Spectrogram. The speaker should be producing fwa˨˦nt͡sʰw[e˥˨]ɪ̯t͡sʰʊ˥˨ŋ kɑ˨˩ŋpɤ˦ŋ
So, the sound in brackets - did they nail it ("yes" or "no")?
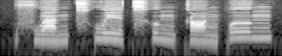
yes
